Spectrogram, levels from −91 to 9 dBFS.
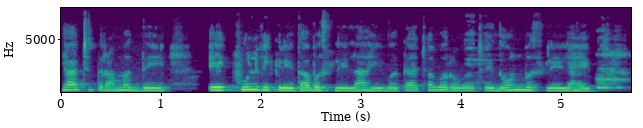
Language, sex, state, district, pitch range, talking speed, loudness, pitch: Marathi, female, Maharashtra, Pune, 210-245 Hz, 135 wpm, -18 LUFS, 225 Hz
